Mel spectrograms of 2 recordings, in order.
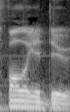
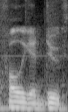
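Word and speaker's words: Folie à Deux: is oh boy Joker fol your do and it is fol do not Folia duk as I used to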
